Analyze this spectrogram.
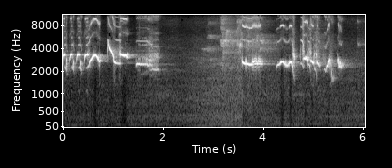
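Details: Oriental magpie-robin (kacer bagong), morning and evening singing: loud clear whistled notes with sliding, warbling phrases, a quiet pause mid-way, then another burst of rapid rising and falling whistles.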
